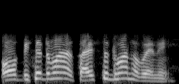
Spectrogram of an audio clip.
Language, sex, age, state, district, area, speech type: Assamese, male, 18-30, Assam, Charaideo, urban, conversation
